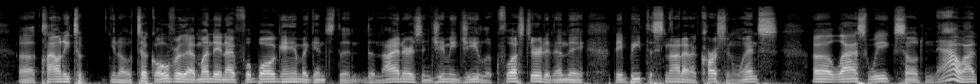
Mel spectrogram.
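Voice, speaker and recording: This man has a plain, everyday voice with an American accent, medium pitch, ordinary pitch variation and a fairly quick pace. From US Pacific Northwest, Seattle. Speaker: sports writer. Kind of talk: casual chat.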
